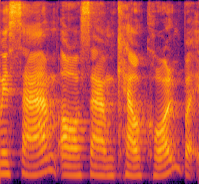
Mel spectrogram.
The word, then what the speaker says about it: Kaeokon: Yep, so my name is Sam, or Sam Kaeokon, but it's funny to pronounce with my surname, but Sam is good.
